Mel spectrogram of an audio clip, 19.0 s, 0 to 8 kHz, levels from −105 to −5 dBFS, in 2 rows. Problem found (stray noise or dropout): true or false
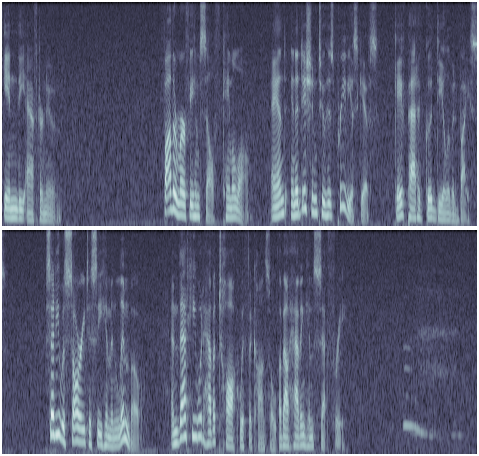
true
